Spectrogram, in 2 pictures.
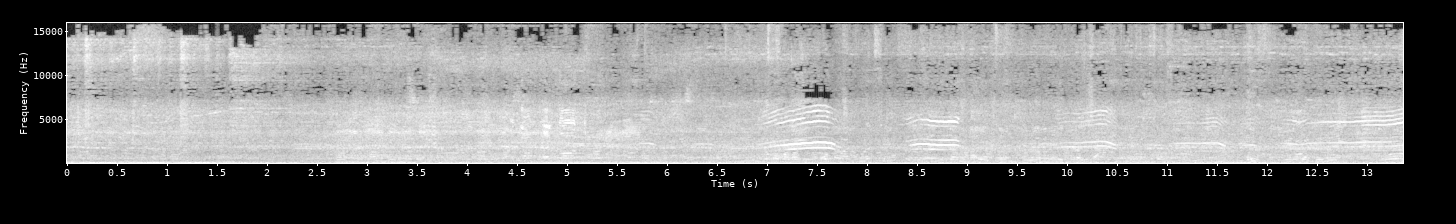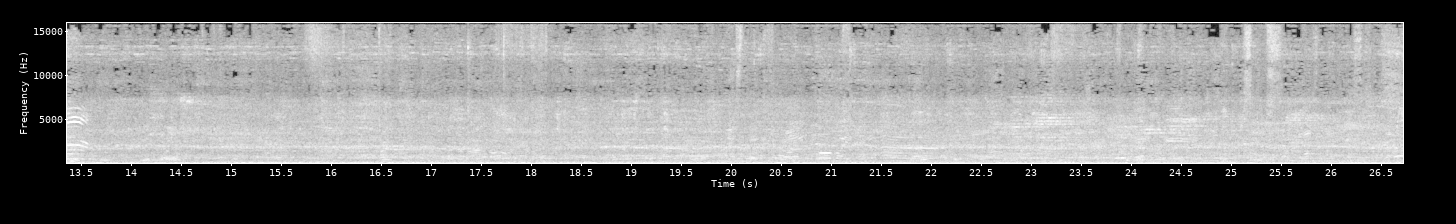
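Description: A large crowd of men talks and shouts loudly all around, close by.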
